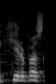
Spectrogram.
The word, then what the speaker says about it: Kiribati: language thing going on the alphabet only has 13 letters and no s's so they substitute the S with a t i for some reason hence Kira bus in kiribus it's kind of a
